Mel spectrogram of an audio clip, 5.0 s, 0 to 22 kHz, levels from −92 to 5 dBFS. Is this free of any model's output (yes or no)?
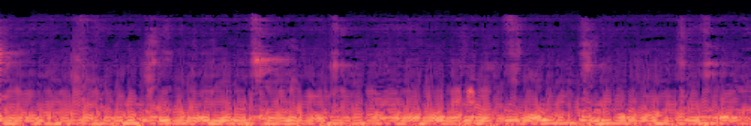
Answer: no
